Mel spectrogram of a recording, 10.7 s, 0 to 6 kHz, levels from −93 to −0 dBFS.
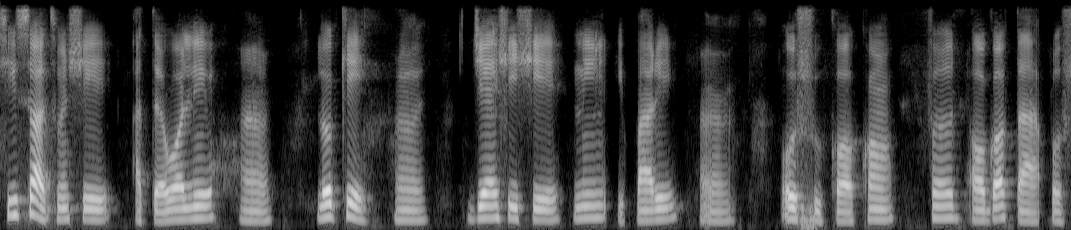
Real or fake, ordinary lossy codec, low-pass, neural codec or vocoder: fake; none; 5.4 kHz; codec, 24 kHz, 0.9 kbps, WavTokenizer, small release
